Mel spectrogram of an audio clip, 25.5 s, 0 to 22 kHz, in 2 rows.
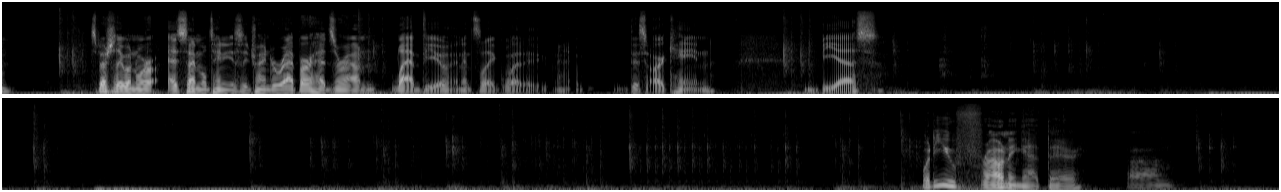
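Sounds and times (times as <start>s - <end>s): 
typing on a computer keyboard: 0.6s - 0.9s, 7.2s - 8.2s, 8.9s - 11.9s, 13.1s - 13.4s, 14.4s - 22.0s, 24.3s - 25.5s
speech: 0.9s - 7.2s, 8.0s - 8.9s, 22.0s - 24.6s.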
